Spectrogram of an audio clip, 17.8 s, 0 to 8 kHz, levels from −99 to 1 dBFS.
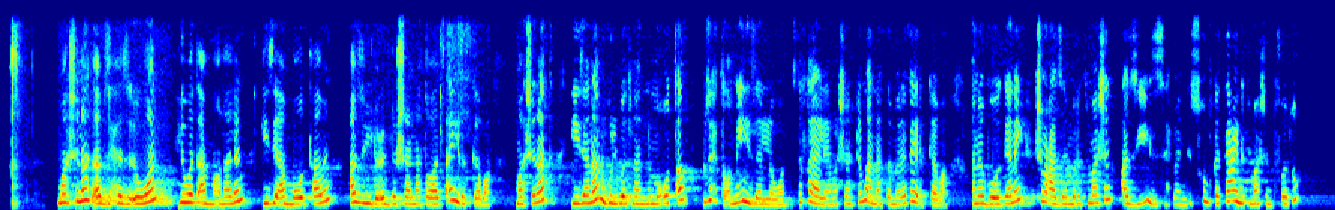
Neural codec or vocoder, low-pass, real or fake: none; 7.2 kHz; real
